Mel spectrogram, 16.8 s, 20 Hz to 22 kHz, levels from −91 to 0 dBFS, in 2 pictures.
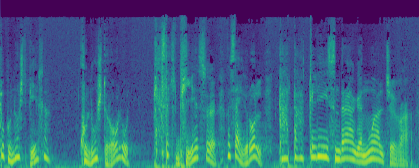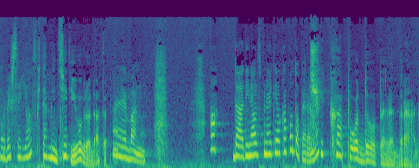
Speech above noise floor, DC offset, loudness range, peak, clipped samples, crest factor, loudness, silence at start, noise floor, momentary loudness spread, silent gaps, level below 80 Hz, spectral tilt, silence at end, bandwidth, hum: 23 dB; under 0.1%; 3 LU; -2 dBFS; under 0.1%; 16 dB; -17 LUFS; 0 s; -39 dBFS; 9 LU; none; -34 dBFS; -5.5 dB/octave; 0 s; 15.5 kHz; none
